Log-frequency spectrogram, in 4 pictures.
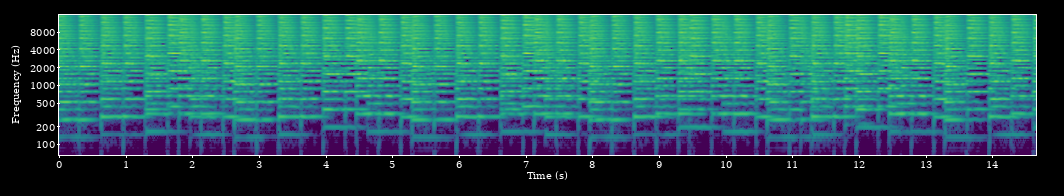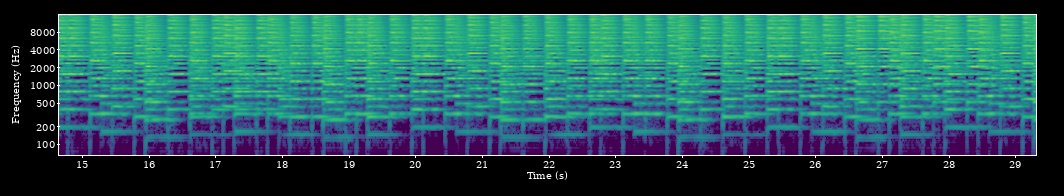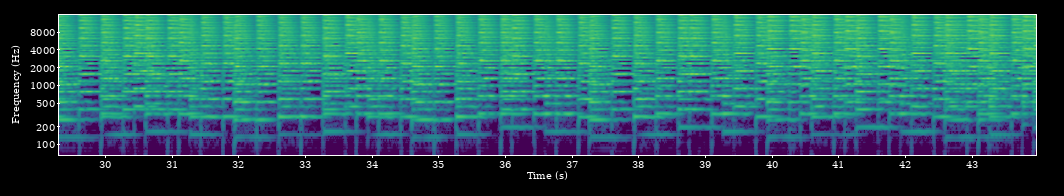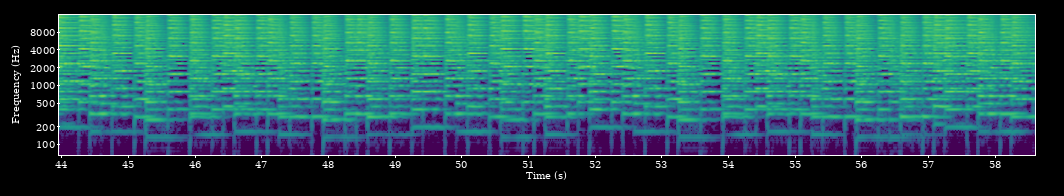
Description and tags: Useful for 2d pixel castle or church environment.
Thank you for the effort.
